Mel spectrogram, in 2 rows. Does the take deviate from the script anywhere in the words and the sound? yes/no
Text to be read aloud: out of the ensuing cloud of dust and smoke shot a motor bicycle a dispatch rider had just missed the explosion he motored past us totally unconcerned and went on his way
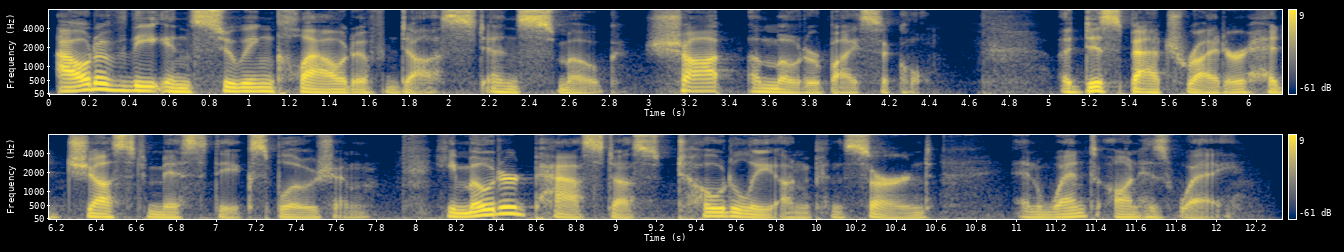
no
